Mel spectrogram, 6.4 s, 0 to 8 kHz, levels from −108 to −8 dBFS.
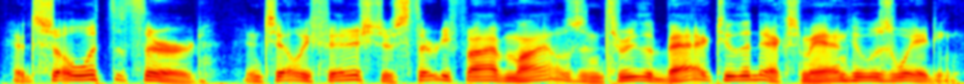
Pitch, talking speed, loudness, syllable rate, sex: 120 Hz, 215 wpm, -18 LUFS, 4.8 syllables/s, male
